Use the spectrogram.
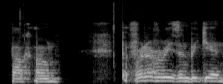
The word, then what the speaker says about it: Falcone: know just traditionally that that name is pronounced like that you know Falone but for whatever reason begin hit it with the Falcone I don't know it's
